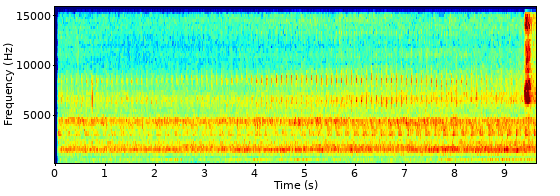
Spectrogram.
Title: BMW 335i engine ticking noise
